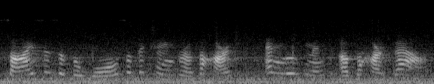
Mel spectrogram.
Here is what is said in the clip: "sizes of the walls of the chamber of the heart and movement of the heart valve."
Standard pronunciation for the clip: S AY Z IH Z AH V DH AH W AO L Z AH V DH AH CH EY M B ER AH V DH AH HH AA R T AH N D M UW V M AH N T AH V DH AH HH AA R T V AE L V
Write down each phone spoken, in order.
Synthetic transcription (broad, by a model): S AY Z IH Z AH V DH AH W AO L Z AH V DH AH CH EY M B ER AH V DH AH HH AA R T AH N M UW V M AH N T AH V DH AH HH AA R T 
